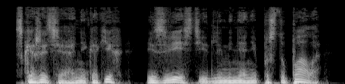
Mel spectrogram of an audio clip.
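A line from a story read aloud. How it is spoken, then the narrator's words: Trembling voice, asking. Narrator (Russian): спросил я дрожащим голосом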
